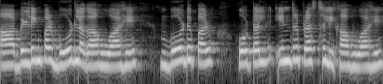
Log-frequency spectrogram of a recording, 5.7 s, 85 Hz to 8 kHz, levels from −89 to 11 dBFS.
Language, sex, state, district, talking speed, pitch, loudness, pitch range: Hindi, female, Uttar Pradesh, Etah, 145 wpm, 260 Hz, -12 LUFS, 235-285 Hz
